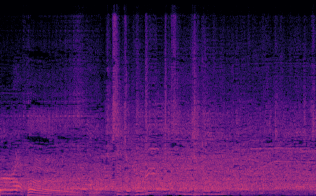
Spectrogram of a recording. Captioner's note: crowd cheering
